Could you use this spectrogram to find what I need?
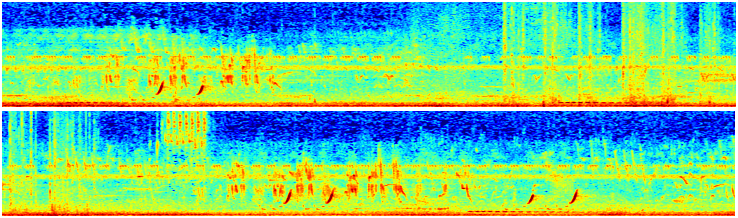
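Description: Birds chirp and call overhead.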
